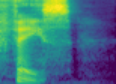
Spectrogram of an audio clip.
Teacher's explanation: If we rewind to classic RP, it's all about that neat clipped face, almost like face with a clear two-part vowel.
